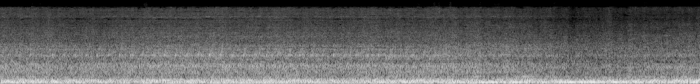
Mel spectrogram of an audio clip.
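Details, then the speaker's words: 1969 Ford Mustang, in neutral, first start in about six months: starts without hesitation into a deep, even burble with steady low rumble, no stumble or misfire; idling cleanly. "it doesn't hesitate at all it means they started"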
